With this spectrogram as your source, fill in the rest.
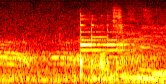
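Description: A golf putter taps a ball.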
